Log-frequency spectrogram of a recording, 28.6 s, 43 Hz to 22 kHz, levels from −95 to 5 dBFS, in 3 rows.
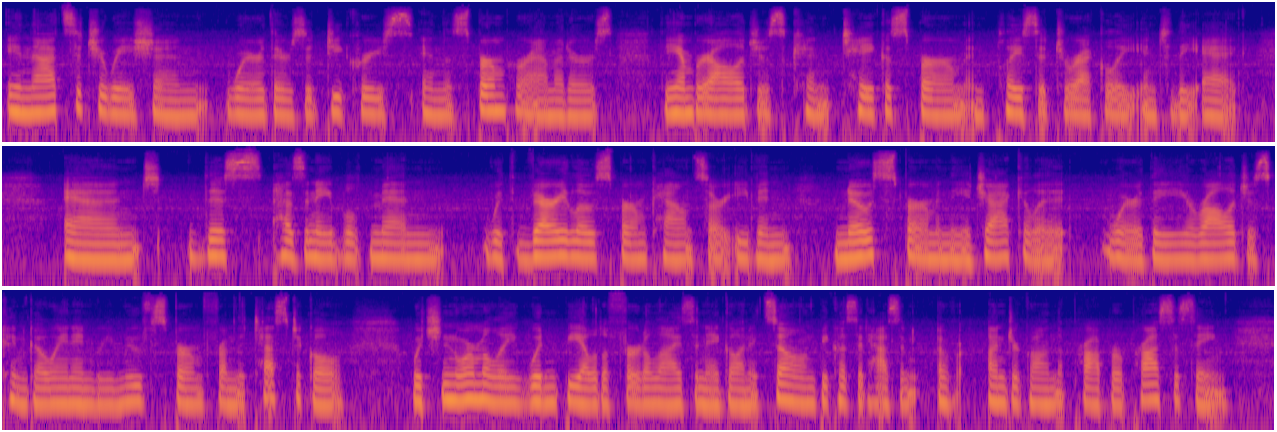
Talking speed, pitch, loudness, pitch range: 150 wpm, 150 Hz, -34 LUFS, 140-160 Hz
